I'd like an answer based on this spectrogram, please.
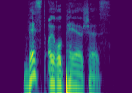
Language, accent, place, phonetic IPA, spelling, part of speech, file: German, Germany, Berlin, [ˈvɛstʔɔɪ̯ʁoˌpɛːɪʃəs], westeuropäisches, adjective, De-westeuropäisches.ogg
- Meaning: strong/mixed nominative/accusative neuter singular of westeuropäisch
